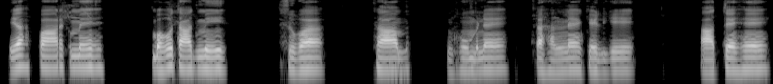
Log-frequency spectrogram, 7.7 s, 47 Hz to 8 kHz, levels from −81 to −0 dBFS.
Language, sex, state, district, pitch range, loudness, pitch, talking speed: Hindi, male, Bihar, Jahanabad, 110-125 Hz, -24 LUFS, 115 Hz, 100 wpm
